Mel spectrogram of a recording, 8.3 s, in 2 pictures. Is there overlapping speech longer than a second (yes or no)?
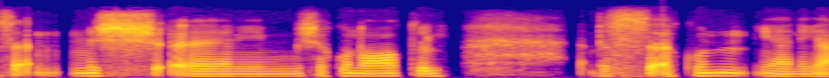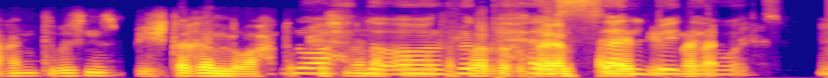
yes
